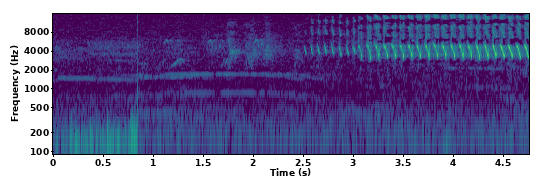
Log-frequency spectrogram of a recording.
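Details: A canary sings a fast, bright trill of high repeated notes rolling steadily to the end, after a brief thump and faint tones; recording used to train canary chicks to sing.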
